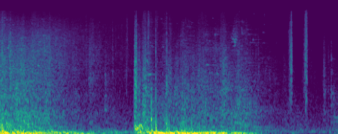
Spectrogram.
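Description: Explosions boom and crackle loudly.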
